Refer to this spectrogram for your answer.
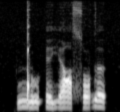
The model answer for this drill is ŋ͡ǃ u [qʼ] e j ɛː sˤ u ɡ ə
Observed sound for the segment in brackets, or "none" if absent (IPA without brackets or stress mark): ʔ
